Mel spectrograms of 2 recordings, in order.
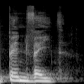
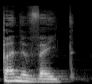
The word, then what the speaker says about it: paneved: Alors c'est Penveit. Penveit. Oui, alors il y a plusieurs prononciations, ça s'écrit P-A-N-E-V-E-D, et c'est très difficile à traduire.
